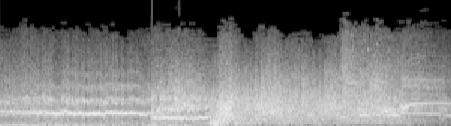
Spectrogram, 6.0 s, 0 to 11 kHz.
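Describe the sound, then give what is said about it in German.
A Mazda RX-7 speeds past at about 120 km/h with its engine roaring as its tires screech in a long, loud skid, with a sharp whooshing surge midway and the squeal trailing on afterward. “Mit 120 km/h pflügte er mit seinem Mazda RX-7 durch parkende Autos und in die Menge und hinterließ dabei eine Spur der Verwüstung.”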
